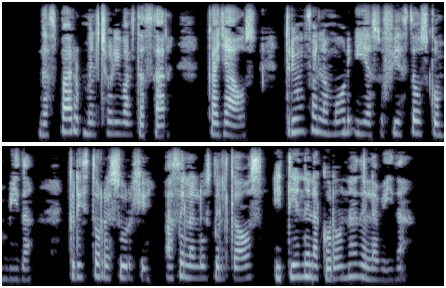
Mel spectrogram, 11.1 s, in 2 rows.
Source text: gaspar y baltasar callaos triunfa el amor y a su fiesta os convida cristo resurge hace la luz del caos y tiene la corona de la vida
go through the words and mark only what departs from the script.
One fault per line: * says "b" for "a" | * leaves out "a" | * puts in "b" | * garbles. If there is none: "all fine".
* puts in "melchor"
